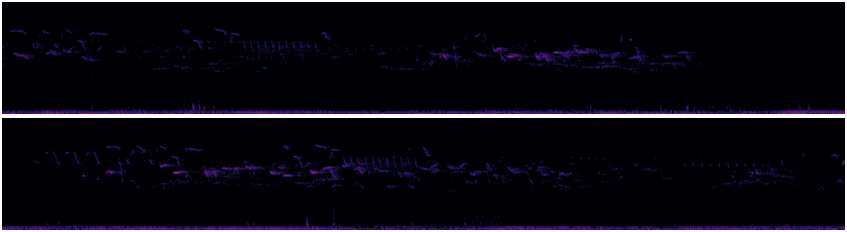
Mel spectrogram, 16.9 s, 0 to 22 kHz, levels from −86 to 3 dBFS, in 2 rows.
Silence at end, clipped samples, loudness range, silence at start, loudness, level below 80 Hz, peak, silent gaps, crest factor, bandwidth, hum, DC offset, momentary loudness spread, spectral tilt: 0 s; under 0.1%; 7 LU; 0 s; -62 LUFS; -68 dBFS; -46 dBFS; none; 18 dB; 10.5 kHz; none; under 0.1%; 12 LU; -1.5 dB/octave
